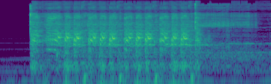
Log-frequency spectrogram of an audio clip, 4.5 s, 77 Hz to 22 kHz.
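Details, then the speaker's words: 2018 Kawasaki ZX10-R being rebuilt after a total loss, with a little fuel added: starter cranks in even pulses but engine never fires, with a thin steady whine of unknown source. "but so that sounds bad obviously but you can hear that whining noise not 100% sure where it's coming from yet but somewhere up here there's that whining noise and then when I try to start it"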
